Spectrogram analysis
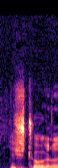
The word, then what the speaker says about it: Listowel: Or Listowel. Listowel, yeah. Outstanding pronunciation there from...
